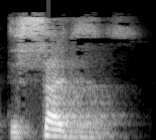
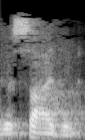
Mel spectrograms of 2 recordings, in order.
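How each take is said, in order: First: The word is said with two syllables. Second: The word is said with three syllables. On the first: The speaker calls it wrong. "no se puede decir decides" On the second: The speaker calls it right. "Hay que decir decided"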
